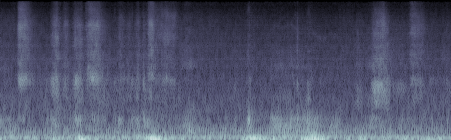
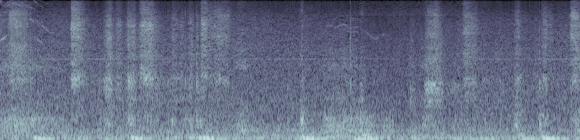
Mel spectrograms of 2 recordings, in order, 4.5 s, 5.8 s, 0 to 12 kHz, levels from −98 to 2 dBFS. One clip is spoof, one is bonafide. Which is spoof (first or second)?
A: first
